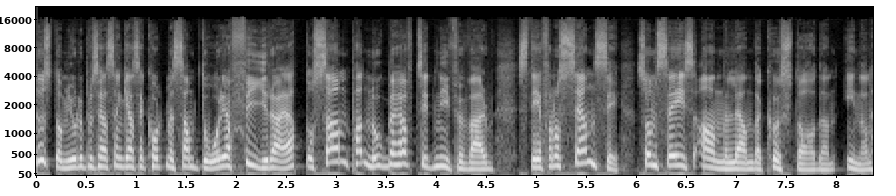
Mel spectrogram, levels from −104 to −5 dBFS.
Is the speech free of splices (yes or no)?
yes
